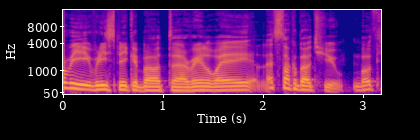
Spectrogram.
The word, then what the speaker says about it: RAILwAI: mufa je co-founder of Railway or perhaps I should pronounce it rail AI because that's how it's spelled in any case in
